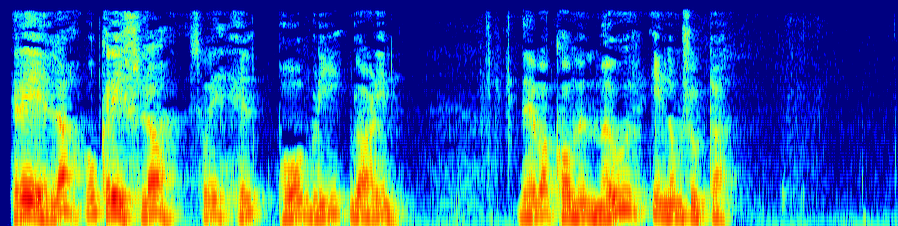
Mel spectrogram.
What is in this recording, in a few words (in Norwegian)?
krisle, Numedalsmål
